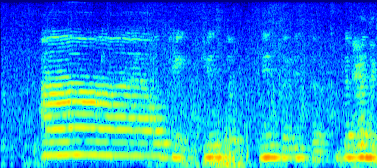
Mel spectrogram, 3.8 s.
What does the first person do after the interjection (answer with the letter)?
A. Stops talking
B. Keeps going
A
